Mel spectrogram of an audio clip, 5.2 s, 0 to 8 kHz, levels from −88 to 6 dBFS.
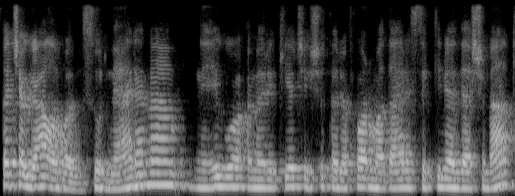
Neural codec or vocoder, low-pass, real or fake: none; 7.2 kHz; real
